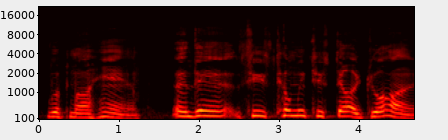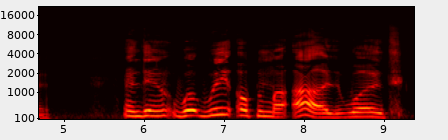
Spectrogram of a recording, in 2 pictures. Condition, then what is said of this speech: Cerebral palsy. So it also affects my speaking, my walking, my hands.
